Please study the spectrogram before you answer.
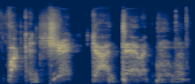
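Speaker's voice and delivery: high yelled frustrated curses; angry golf cursing. Pretend. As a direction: blow up after a bad shot. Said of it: "Use your golf voice".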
